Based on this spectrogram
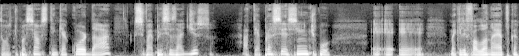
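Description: Talking at a very fast pace with long, frequent pauses, a man has a fairly high, somewhat breathy voice with a dark, mellow tone. His pitch varies in an ordinary way, and the sound is dry and close with no echo. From Santa Catarina highlands, Brazil (Correia Pinto). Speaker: musician. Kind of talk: casual chat.

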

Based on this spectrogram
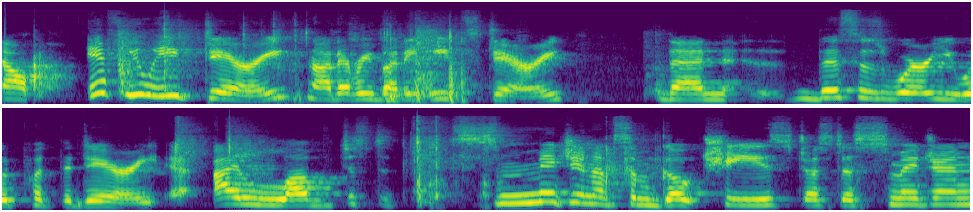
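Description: Using a normal speaking voice, a woman with a fairly high pitch talks at a moderate pace with lively intonation. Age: 50s. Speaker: chef and weight loss coach. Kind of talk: cooking demonstration.

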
